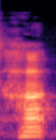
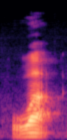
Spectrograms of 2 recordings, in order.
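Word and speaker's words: は: the hiragana hot but instead of pranced pronouncing it as hot it is Wow okay I don't know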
